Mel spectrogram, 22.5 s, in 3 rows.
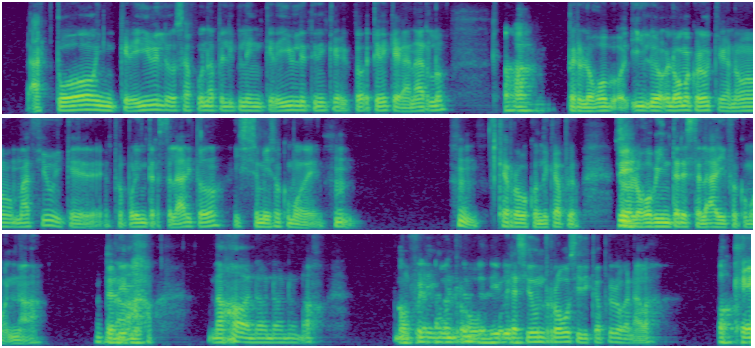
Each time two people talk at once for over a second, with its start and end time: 19.0-20.2

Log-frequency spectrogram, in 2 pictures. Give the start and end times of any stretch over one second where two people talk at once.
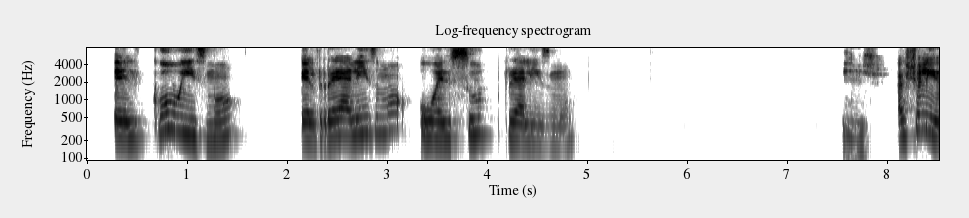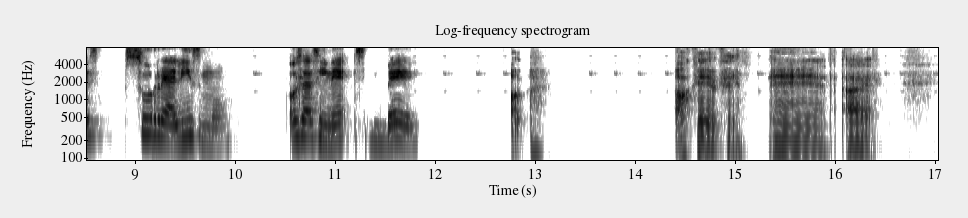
none

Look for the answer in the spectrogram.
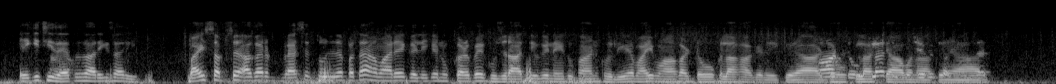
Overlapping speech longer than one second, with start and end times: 8.2-9.8

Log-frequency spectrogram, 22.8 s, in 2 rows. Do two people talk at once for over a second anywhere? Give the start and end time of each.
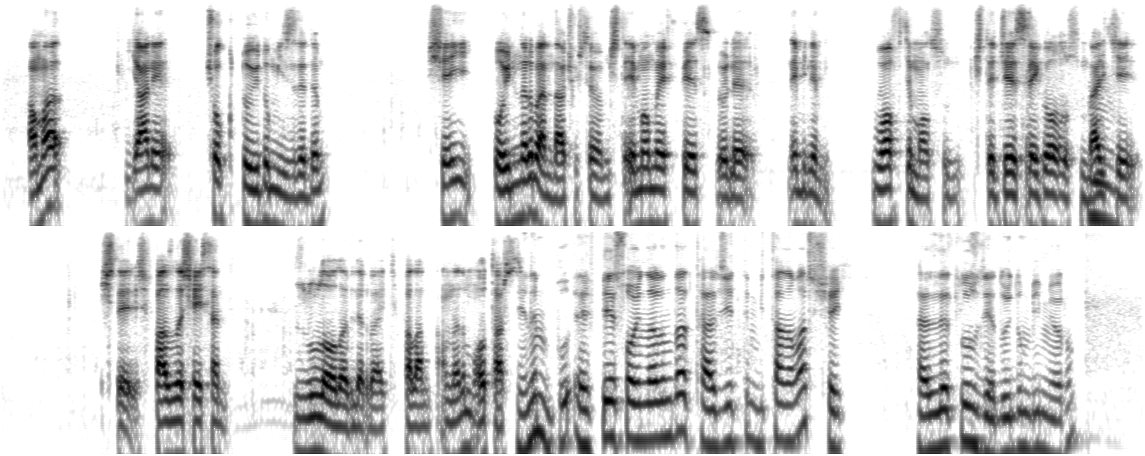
none

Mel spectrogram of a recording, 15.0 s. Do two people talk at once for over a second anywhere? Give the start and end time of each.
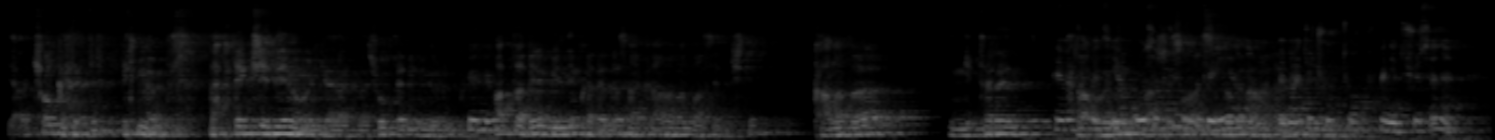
10.7-13.6

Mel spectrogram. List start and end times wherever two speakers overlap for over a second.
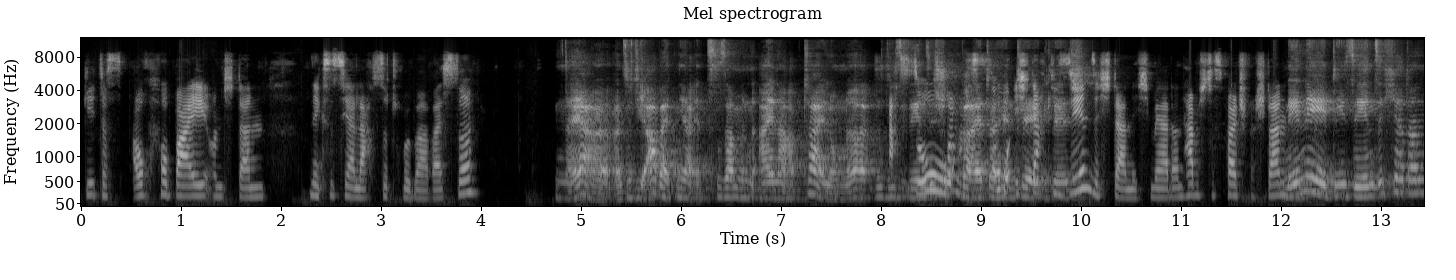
8.1-10.0

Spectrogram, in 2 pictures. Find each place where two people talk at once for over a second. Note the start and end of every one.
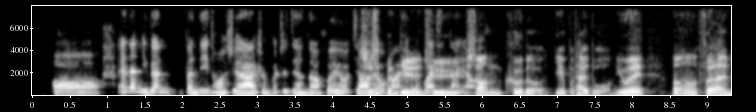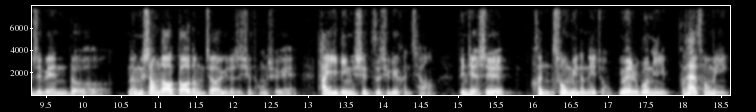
4.4-5.9

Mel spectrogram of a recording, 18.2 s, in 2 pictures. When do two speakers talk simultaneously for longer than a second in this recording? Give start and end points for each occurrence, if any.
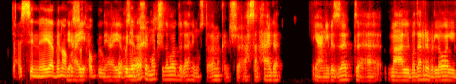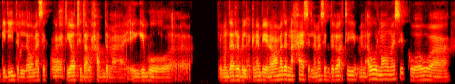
1.3-3.0

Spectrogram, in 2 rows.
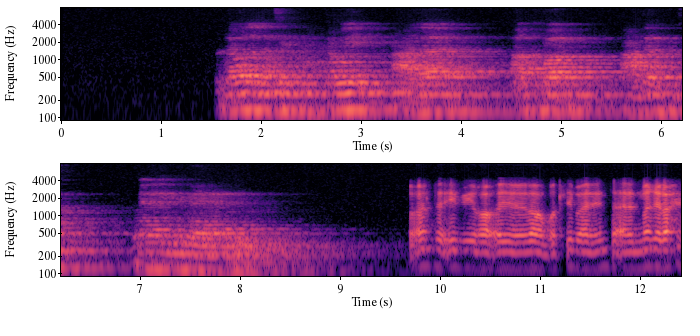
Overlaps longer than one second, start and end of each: none

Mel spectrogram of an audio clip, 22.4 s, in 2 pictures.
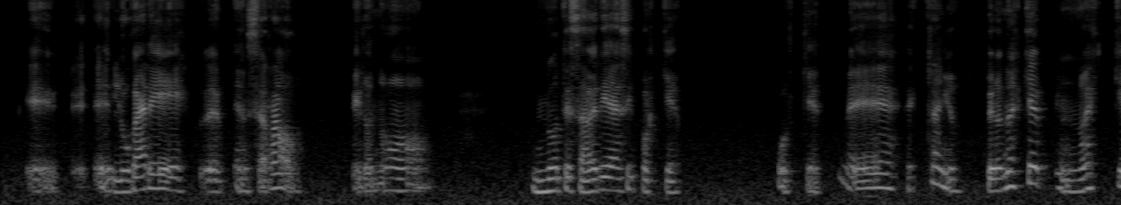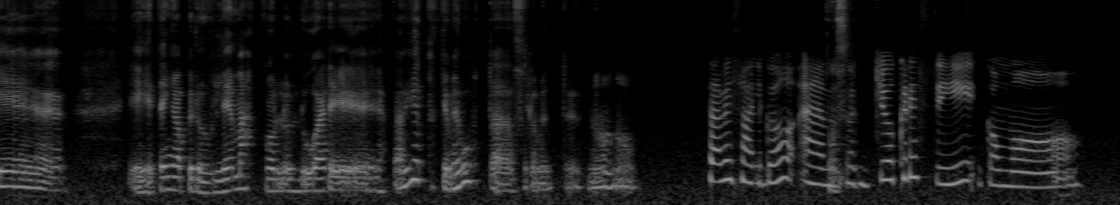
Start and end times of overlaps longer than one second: none

